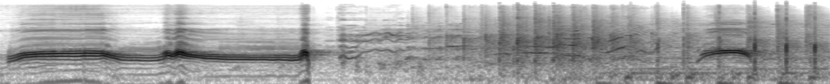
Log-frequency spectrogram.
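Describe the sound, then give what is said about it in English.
A man imitates a train whistle in his throat for a train song: a long, wavering, harmonic wail with a rising swoop, then a short final toot. Scattered clapping follows, broken by one more brief hoot. “he makes the sound of a train whistle from his throat”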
